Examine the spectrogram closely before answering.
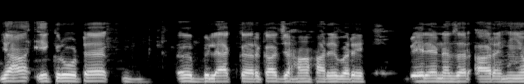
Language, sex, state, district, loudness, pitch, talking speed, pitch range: Hindi, male, Uttar Pradesh, Muzaffarnagar, -13 LUFS, 140 Hz, 230 wpm, 135-150 Hz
